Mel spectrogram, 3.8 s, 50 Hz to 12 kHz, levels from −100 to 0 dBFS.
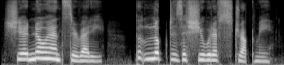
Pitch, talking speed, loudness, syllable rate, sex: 245 Hz, 220 wpm, -18 LUFS, 5.4 syllables/s, female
